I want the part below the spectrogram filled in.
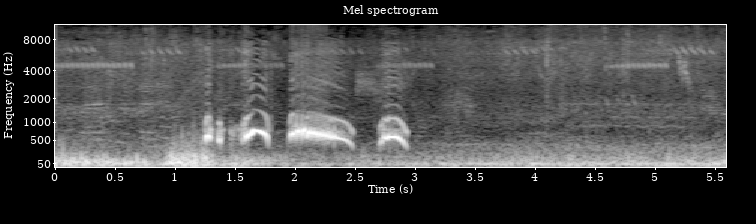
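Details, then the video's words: Spotted Dove trained as a deep-voiced caller for luring wild doves. A low thump precedes one cooing phrase: quick notes, an arched hoot, a long drawn coo and a final rounded coo, then quiet. "เสียงนกเขาใหญ่ 3 (เสียงใหญ่) ขันโยน 1 กุ๊ก ขันถี่ นกป่าเข้าร่วมเร็ว"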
